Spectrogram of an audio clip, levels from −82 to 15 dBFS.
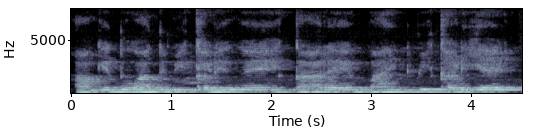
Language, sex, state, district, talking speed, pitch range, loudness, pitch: Hindi, female, Bihar, Kaimur, 185 wpm, 175-190 Hz, -13 LUFS, 185 Hz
